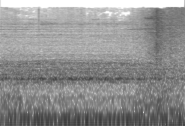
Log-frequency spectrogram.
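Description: Dark cinematic intro sound: a loud, steady deep rumble under a single held mid-pitched drone tone.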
